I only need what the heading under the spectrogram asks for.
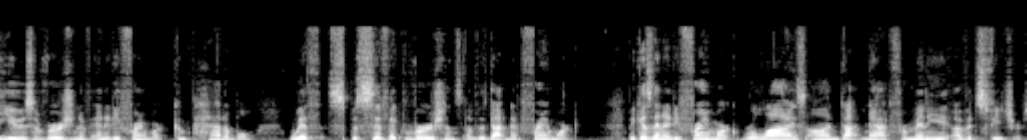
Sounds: Speech, Narration

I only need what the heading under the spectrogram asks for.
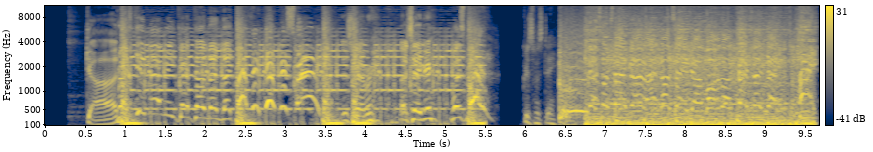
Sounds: Speech, Music

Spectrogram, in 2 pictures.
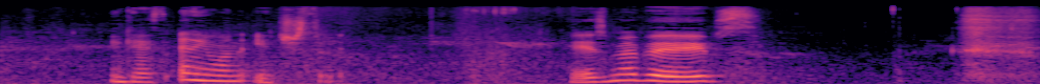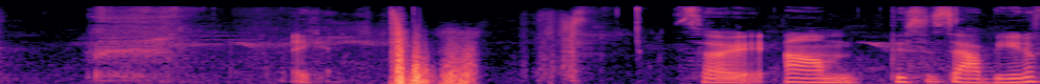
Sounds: Speech

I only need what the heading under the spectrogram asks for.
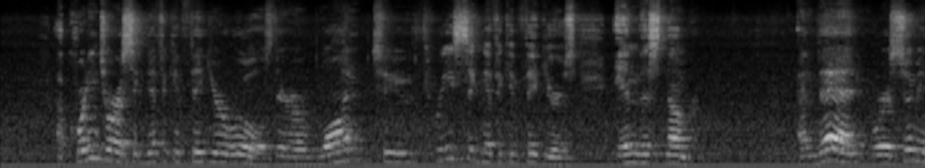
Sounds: Speech

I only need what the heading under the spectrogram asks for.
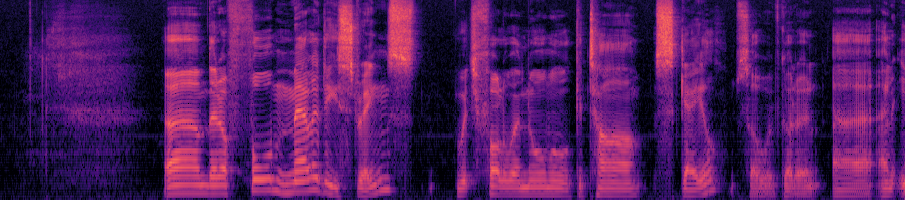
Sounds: Speech

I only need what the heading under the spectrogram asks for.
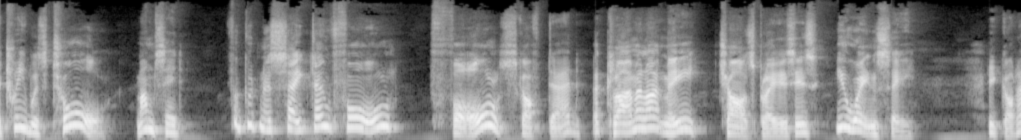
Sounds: Speech

